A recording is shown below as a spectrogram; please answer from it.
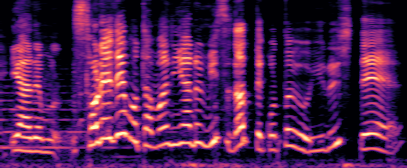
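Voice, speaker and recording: High, lively chatty woman streamer. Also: a little fast, no echo, soft background music. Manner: laughs easily, apologetic and chatty. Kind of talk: casual game commentary.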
